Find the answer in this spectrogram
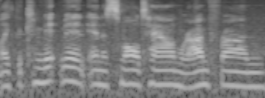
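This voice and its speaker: Fairly low-pitched woman's voice with a Southern accent, fairly even intonation and noticeable background noise. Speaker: interview guest. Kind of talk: casual chat.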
